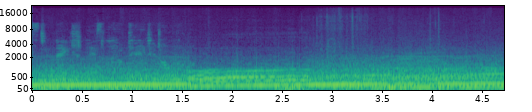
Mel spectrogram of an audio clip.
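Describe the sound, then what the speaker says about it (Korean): A Ferrari F8 Tributo engine hums steadily with a high, airy turbo hiss and a rising whine instead of a loud exhaust roar, close and continuous. "이렇게 빠방빠방 소리는 전혀 안 나고 피쉬 이런 소리만 나요"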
